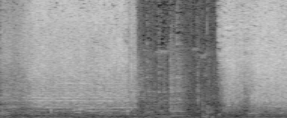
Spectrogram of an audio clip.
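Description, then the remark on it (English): Water sprays hard, a loud broad hiss that drops off briefly near the middle and then surges back at full force, as a crew washes down two massive Brunswick stew pots. “John D. and his crew wash down the pots before heading back to Lawrenceville.”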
